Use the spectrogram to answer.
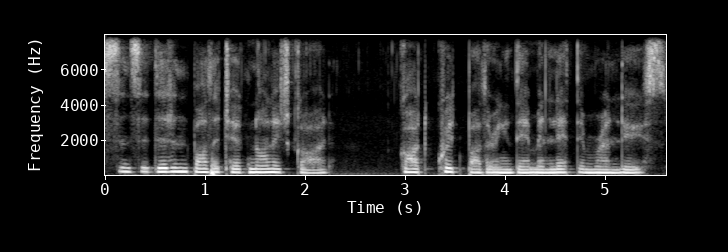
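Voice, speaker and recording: The speaker is soft-spoken, with a calm tone and a fairly slow pace. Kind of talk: scripture reading, audio Bible narration. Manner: soft-spoken, calm.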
